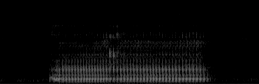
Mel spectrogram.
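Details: An 11-month-old, 60-pound bulldog in deep sleep: one loud, rattling snore lasting about a second and a half with a fluttering vibration through it; snoring from a noisy upper airway.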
